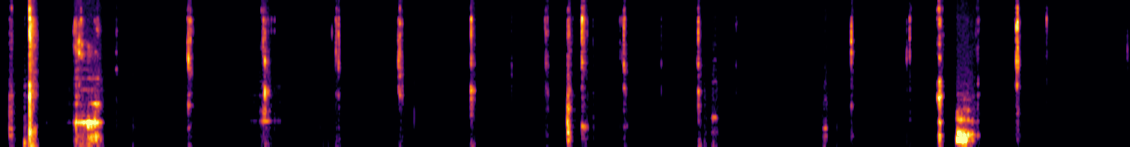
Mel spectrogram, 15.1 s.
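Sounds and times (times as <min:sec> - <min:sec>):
chewing clicks and smacks: 0:03.5 - 0:03.8, 0:04.4 - 0:04.6, 0:07.2 - 0:08.4.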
